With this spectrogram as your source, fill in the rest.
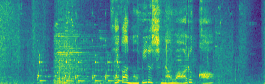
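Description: A treasure chest opens with a bright, sparkling chime.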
